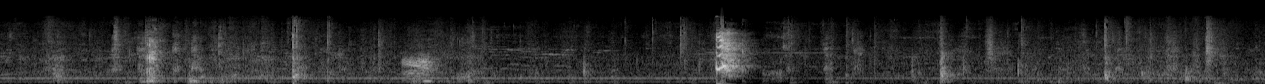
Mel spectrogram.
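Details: Six-week-old puppies barking; scattered short sharp yaps and barks, loudest near seven seconds, with a low steady hum beneath and faint voices.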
